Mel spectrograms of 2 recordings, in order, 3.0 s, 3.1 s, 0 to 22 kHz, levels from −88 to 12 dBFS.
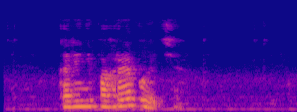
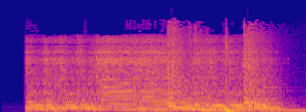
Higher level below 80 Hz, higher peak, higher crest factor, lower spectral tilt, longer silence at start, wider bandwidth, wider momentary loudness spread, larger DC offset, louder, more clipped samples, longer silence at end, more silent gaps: second, -62 dBFS vs -24 dBFS; second, -6 dBFS vs 0 dBFS; first, 20 dB vs 14 dB; first, -8.5 dB/octave vs -5.5 dB/octave; first, 0.6 s vs 0.25 s; second, 9.4 kHz vs 11.5 kHz; first, 19 LU vs 5 LU; neither; second, -21 LUFS vs -15 LUFS; neither; first, 1.15 s vs 0 s; neither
